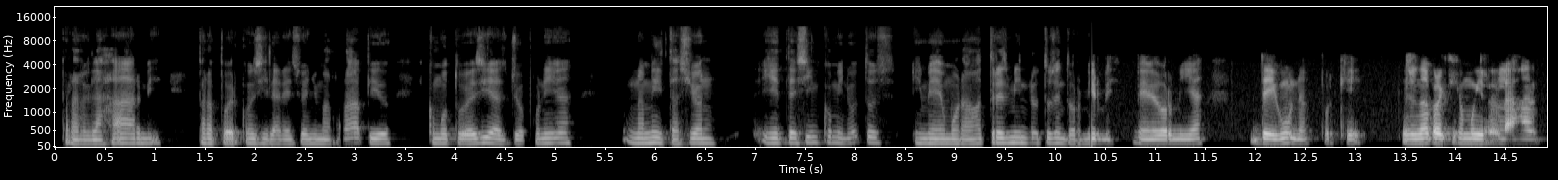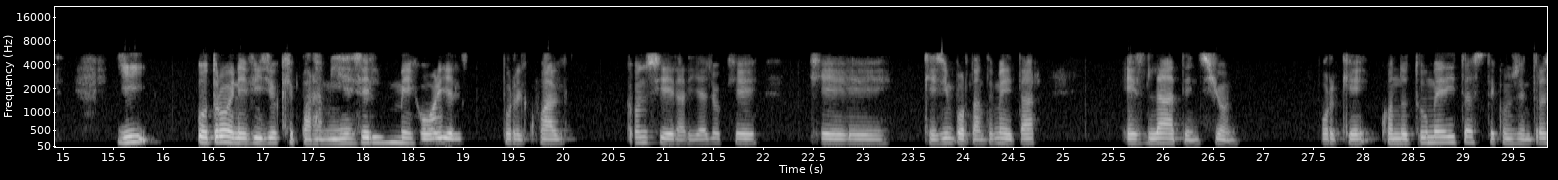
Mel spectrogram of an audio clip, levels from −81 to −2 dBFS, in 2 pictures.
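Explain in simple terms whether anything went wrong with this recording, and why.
Something does go wrong, at 10.35 seconds. A brief gap of silence is heard there, about 20 milliseconds long. After it, the speech sounds duller and more boxy until the end. Nothing above about 5.3 kHz gets through anymore. The level shifts, and a faint new background noise appears. This is most likely an input switched to a poorer device. The recording moved from one input device to a weaker one partway through.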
